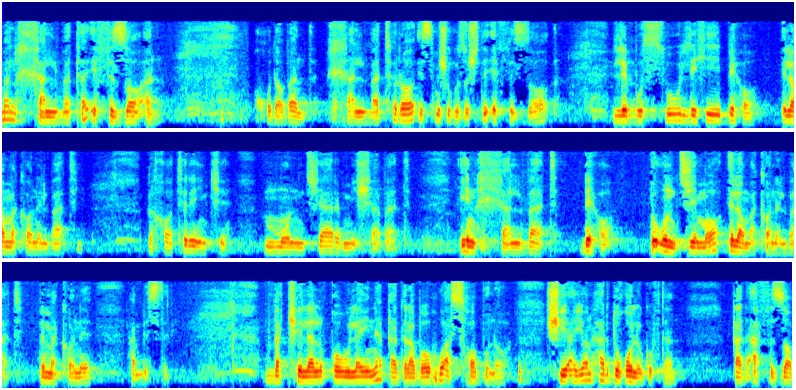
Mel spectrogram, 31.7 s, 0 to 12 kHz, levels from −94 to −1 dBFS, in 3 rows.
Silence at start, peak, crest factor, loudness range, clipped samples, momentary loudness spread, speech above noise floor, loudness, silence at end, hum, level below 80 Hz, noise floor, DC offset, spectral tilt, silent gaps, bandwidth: 0 s; -2 dBFS; 20 dB; 8 LU; under 0.1%; 19 LU; 29 dB; -21 LUFS; 0 s; none; -64 dBFS; -49 dBFS; under 0.1%; -5 dB/octave; none; 7.8 kHz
